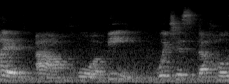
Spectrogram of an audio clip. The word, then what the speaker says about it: Huobi: And then after I joined Huobi, I went to like really, really, really, really far.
